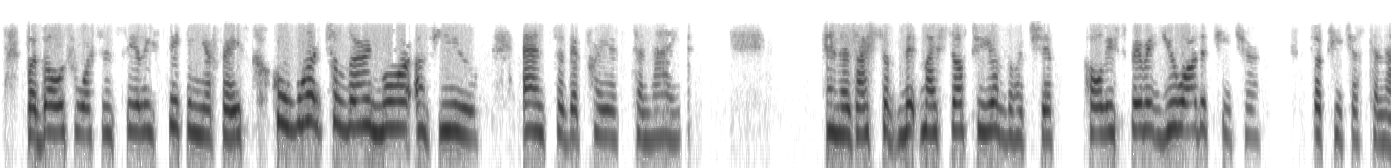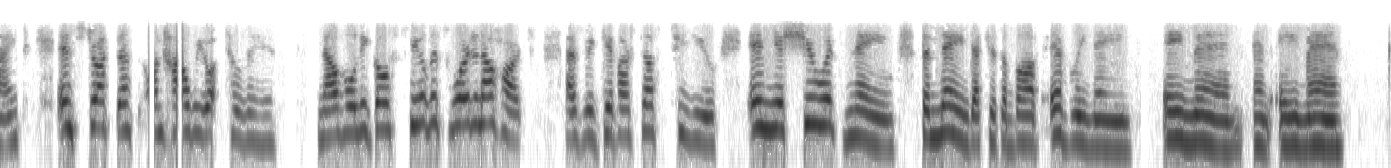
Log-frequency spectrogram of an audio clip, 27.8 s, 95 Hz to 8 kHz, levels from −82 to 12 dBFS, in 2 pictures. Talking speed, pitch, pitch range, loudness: 155 wpm, 235 Hz, 210-265 Hz, -17 LUFS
